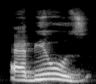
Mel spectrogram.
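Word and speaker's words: abuse: हमने ब लिखना है और यू एसई का उच्चारण यूज करते हैं क्या करते हैं यूज जब भी सस से पहले यू आता है तो एस का उच्चारण ज करते हैं एब्यूज एब्यूज मीस होता है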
